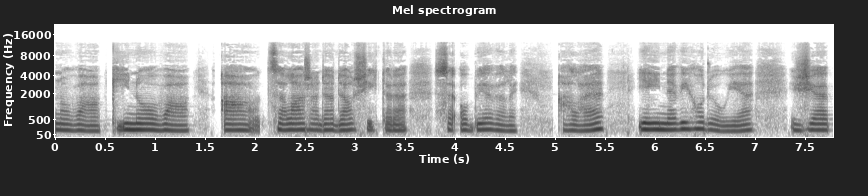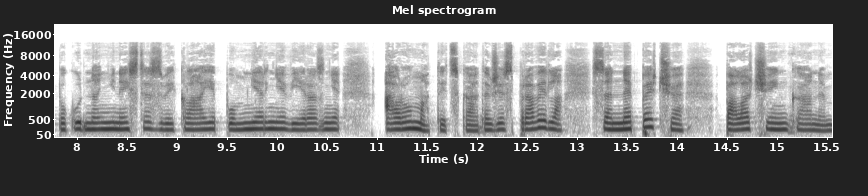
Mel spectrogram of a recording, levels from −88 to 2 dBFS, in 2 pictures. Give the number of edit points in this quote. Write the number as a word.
one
